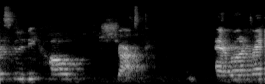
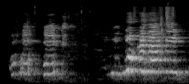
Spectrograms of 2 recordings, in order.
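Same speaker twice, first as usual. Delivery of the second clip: ordinary delivery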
